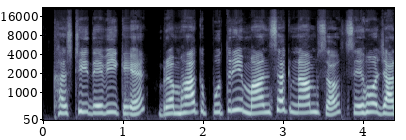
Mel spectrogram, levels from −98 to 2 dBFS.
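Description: Short stalls from late packets occur at 1.01 to 1.10 s and 3.74 to 3.90 s in this speech clip. Each time a packet arrived late, the jitter buffer ran dry and the receiver held the last sound, for about 66 ms and then 34 ms, before resuming at the same point. Nothing is lost, but the speech is briefly stretched with a faint buzz or dip.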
